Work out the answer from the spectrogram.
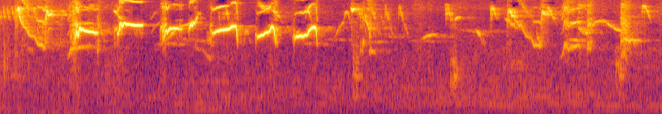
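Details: Female Oriental magpie-robin calling so a silent male starts singing: a fast run of loud, high rising chirps, about four per second, followed by softer scattered twitters.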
